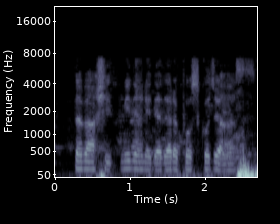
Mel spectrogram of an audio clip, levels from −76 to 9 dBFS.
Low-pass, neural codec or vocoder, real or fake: 7.2 kHz; none; real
